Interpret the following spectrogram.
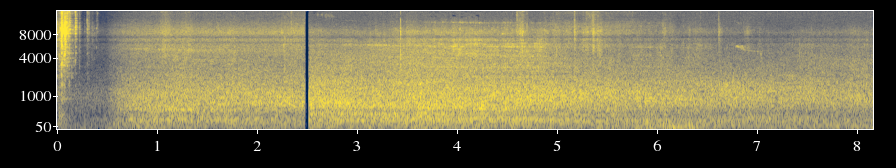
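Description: Steady noise of freeway traffic going by, with a brief break about two and a half seconds in.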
